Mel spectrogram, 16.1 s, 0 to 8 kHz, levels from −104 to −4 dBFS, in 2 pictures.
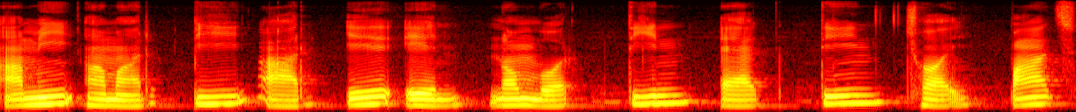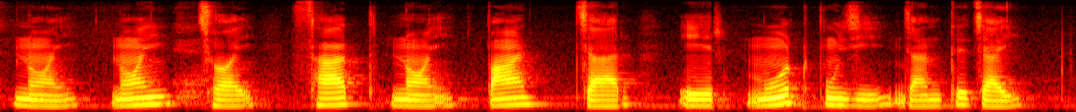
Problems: none marked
